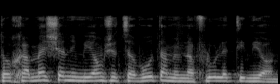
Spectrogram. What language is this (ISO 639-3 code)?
heb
